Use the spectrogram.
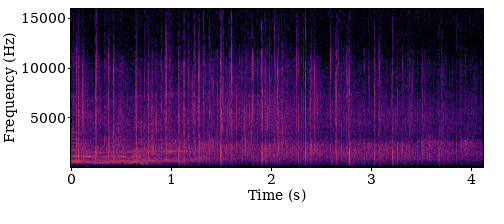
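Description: Audience applause, a dense wash of many hands clapping that starts strong and gradually tapers off over a few seconds, with a brief whistle-like tone near the start.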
